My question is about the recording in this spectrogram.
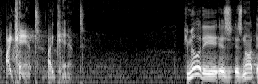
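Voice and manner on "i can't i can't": low, soft imitation of a stubborn ego; mock arrogant refusal. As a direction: refuse softly, sinking almost to voiceless. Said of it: "our ego that arrogantly says".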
